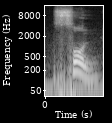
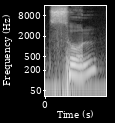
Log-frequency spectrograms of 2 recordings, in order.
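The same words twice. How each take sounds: First: সুন with a heavy, thick s; thick letter sound. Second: সুন with a thin, light s; thin letter sound. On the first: Teacher comparing two letters for students, thick s in সুন. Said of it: "এটা thick". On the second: Teacher comparing two letters for students, thin s in সুন. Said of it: "এটা চিকন করে". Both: Shown as a demonstration.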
